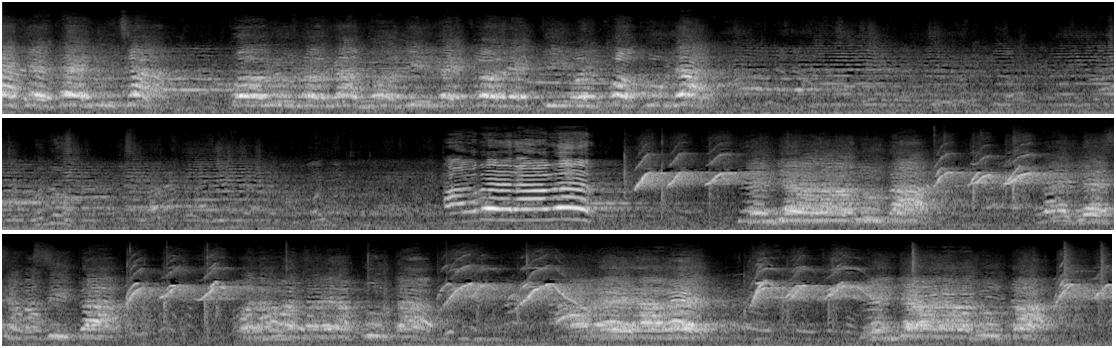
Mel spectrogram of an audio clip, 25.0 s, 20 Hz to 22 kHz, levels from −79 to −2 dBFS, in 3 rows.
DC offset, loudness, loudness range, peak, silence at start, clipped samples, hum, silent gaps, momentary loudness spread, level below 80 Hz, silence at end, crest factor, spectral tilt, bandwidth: under 0.1%; -18 LUFS; 15 LU; -2 dBFS; 0 s; under 0.1%; none; none; 19 LU; -48 dBFS; 0 s; 18 dB; -2.5 dB/octave; 16 kHz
